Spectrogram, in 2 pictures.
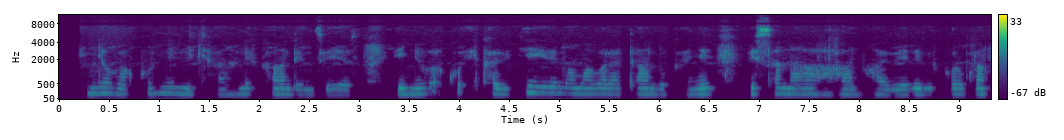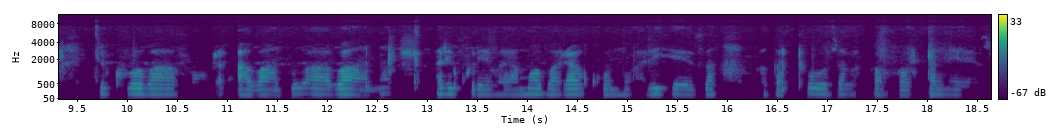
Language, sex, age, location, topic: Kinyarwanda, female, 25-35, Huye, health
